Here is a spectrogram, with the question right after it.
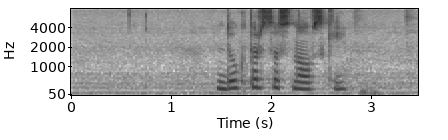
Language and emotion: Russian, neutral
